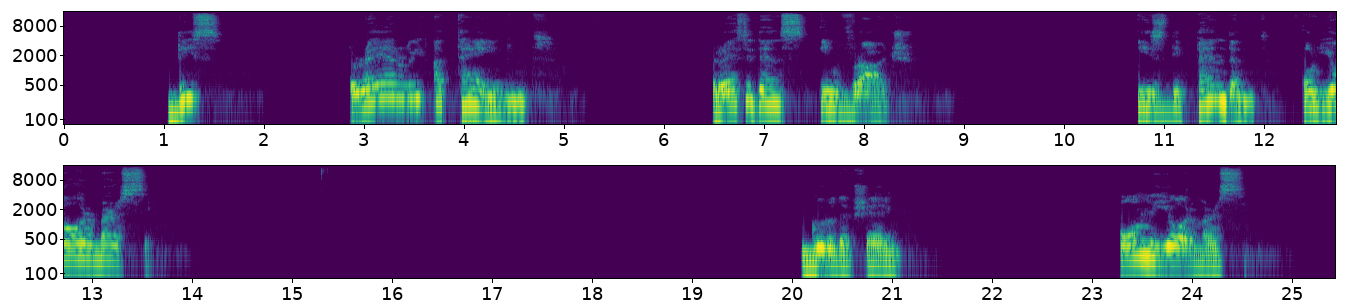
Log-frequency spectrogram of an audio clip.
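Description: An older man speaks calmly in short phrases over an online call.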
